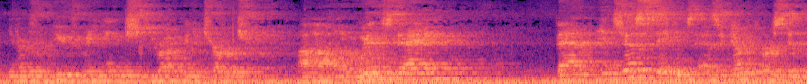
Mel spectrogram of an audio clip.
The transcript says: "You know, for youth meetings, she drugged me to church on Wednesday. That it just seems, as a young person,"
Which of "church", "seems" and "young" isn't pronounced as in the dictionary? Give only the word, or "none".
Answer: none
